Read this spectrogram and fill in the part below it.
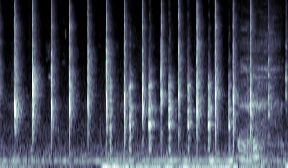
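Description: Hands clapping during a New Year's Eve livestream, sharp distinct claps, at first spaced evenly, then faster and more irregular, close and fairly loud over a steady low hum.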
